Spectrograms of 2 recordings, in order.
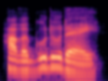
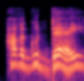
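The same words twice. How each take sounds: First: Both d sounds are said separately. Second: The two d sounds merge into one. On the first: The speaker calls it wrong. "que have a good day" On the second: The speaker calls it right. "sonne plus naturel et fluide"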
